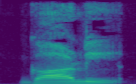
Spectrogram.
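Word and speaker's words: girl: এটা একসঙ্গে উচ্চারণ দেই আর আর তাই এটার উচ্চারণটা দাঁড়াচ্ছে বি আই আর D bird একই রকম ভাবে জি আই আর এল গার্ল কেন কারণ আই আর টা ওয়ার্ড প্যাটার্ন একই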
